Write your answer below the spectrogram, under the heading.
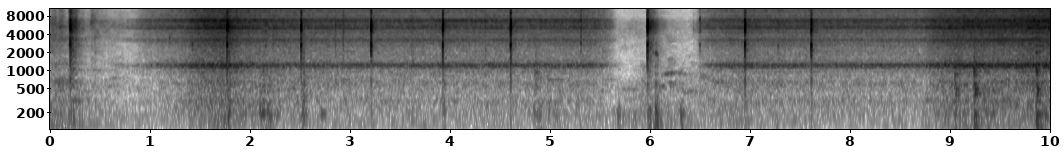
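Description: Gas brazing torch hissing steadily as it heats the freezer compressor's copper pipe joints to unsolder them, with light ticks about every 0.7 s. The hiss breaks off for under a second around the middle, then resumes.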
